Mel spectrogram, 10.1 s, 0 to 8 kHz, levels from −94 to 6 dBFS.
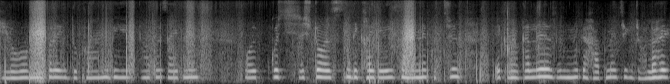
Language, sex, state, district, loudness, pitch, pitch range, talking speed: Hindi, female, Maharashtra, Chandrapur, -25 LUFS, 245 Hz, 235-250 Hz, 155 wpm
